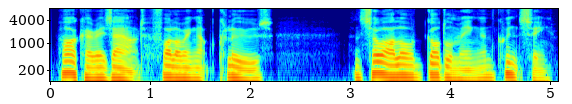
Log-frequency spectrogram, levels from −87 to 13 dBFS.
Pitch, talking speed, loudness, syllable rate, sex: 120 Hz, 155 wpm, -16 LUFS, 4.7 syllables/s, male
